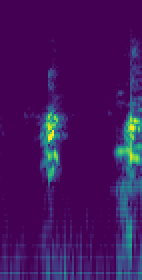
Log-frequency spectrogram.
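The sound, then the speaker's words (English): Two loud, brassy goose honks about a second apart, each a short harsh blast standing out clearly against a quiet low background rumble, as a little dog chases the geese. “Dog's chasing the geese.”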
